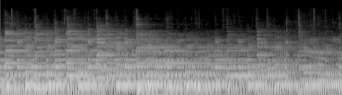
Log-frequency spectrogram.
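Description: Classical guitar played fingerstyle: a quick run of plucked notes over lower sustained bass notes.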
